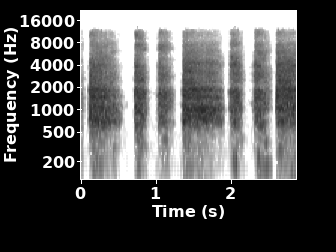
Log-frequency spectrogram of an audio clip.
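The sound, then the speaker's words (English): Loud, forceful holotropic breathwork breathing in a steady rhythm: two quick sharp inhales, then a longer rushing exhale, the pattern repeating with no talking. “It's like taking LSD or mushrooms, but taking zero drugs and using your breath. It's in, in, out.”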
